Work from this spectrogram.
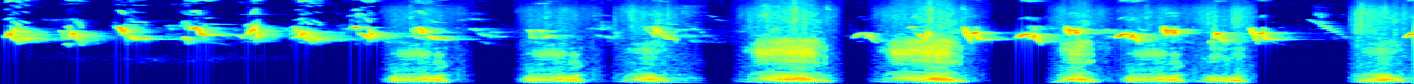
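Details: Water buffalo (Bubalus bubalis), call.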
